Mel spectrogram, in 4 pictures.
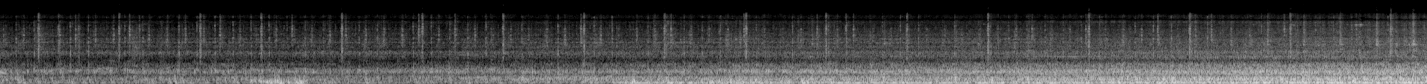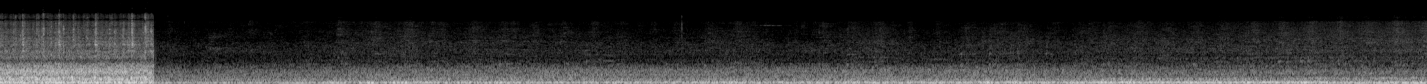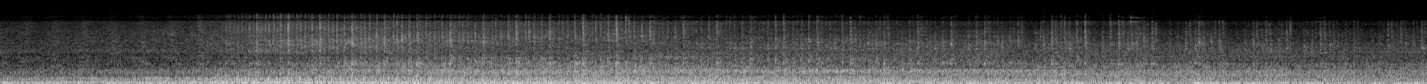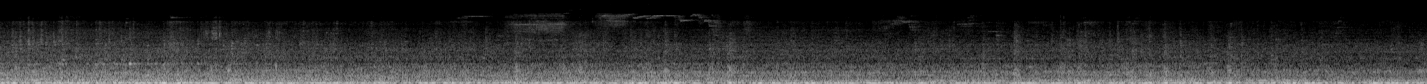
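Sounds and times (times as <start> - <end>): train rumbling past: 0.0 - 57.0
train hiss: 46.7 - 57.0.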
